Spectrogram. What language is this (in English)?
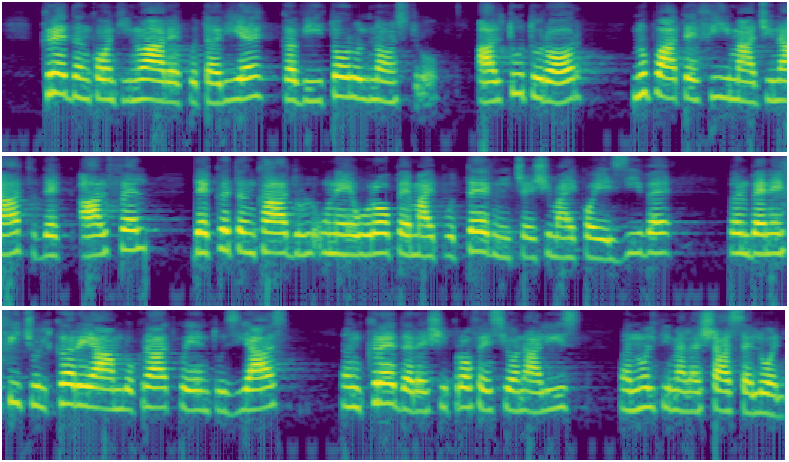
Romanian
